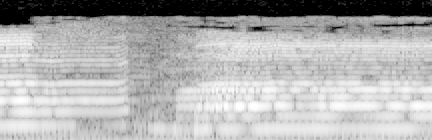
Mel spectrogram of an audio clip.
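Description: Classical Sikh kirtan: women's voices with harmonium, holding long steady notes. About three-quarters of a second in, the held note gives way to a lower one.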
